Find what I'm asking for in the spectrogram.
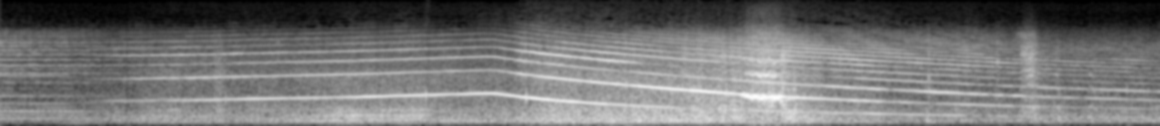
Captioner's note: police sirens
